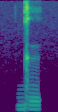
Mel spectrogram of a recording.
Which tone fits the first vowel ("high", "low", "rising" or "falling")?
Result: low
